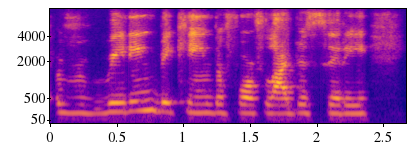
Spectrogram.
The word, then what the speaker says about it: Reading: A lot of my kids were telling me Reading, Reading, or oh, it's pronounced reading, um, like reading.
